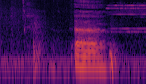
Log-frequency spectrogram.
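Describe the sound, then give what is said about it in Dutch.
A telephone rings with a caller on the line: one short electronic tone with a bright, buzzy ring, set between brief sounds of speech. “We hebben een beller.”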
